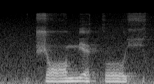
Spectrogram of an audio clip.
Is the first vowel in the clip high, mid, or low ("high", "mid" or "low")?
mid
